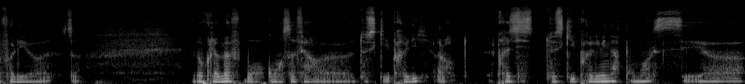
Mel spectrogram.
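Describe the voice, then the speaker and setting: A young man whispers a rambling story straight into a close ASMR microphone. His voice is very breathy and husky, with a gravelly fry. The delivery stays flat and full of casual slang. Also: medium pitch. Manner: soft whispering close to the mic. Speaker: ASMR creator.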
